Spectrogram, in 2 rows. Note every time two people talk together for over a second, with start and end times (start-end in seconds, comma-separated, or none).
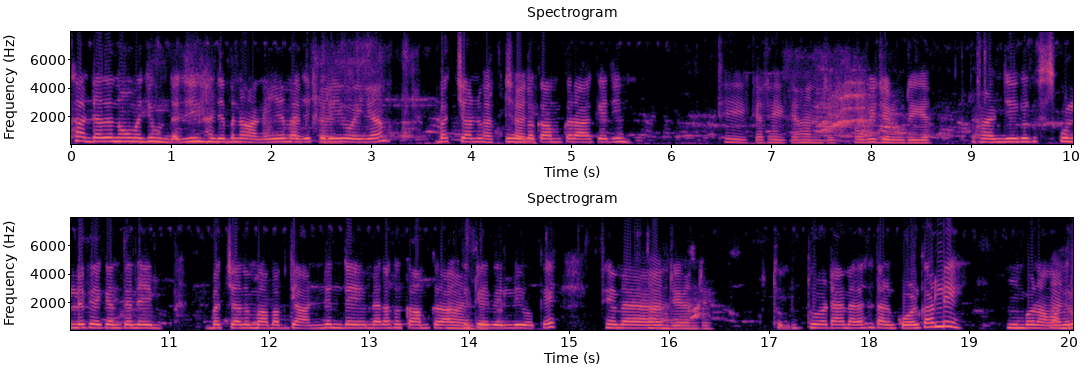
none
